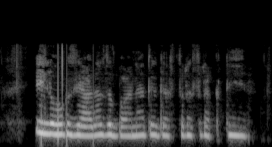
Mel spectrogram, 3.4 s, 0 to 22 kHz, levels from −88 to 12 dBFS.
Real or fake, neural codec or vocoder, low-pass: real; none; 7.2 kHz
